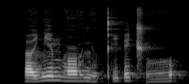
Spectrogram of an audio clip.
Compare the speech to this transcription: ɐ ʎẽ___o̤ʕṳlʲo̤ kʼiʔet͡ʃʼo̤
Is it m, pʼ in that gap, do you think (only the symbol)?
m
